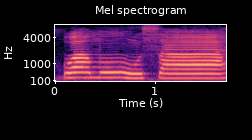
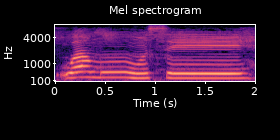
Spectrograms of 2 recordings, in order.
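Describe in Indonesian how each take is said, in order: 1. Vokal terakhir adalah bunyi 'a' yang terbuka. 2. Vokal terakhir condong ke bunyi 'e'.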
